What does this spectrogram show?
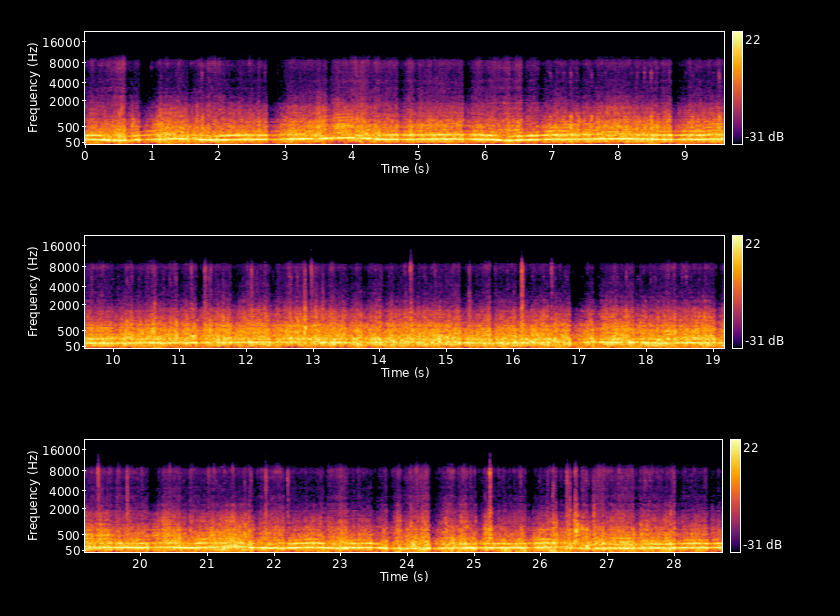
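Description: Nissan Micra rally car's engine driven hard, its note rising and falling again and again as it accelerates and eases off, over a steady rushing noise.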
